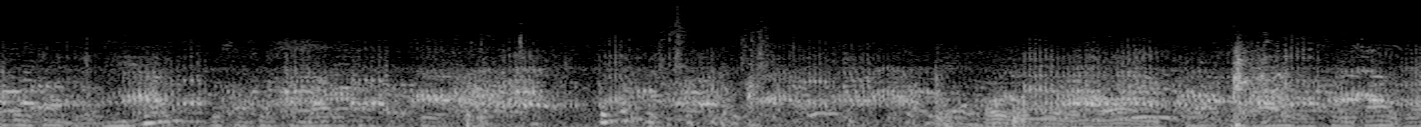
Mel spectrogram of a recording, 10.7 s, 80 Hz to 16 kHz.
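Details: A large, growing flock of migrating sandhill cranes gives a continuous, overlapping chorus of rolling, trumpeting rattles at Jasper-Pulaski Fish & Wildlife Area, Indiana, on October 9, 2022, with people talking faintly.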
